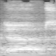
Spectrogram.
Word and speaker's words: Doubs: But one guy I do want to talk about, Romeo Doubs, or Romeo Dubs, or some people may want to call him I think he actually said he pronounces his name Dobbs, but he doesn't care.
